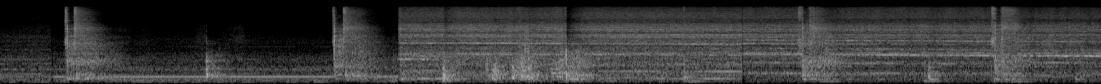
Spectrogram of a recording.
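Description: A pneumatic nail gun fires nails into wood with sharp, hissing bangs.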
